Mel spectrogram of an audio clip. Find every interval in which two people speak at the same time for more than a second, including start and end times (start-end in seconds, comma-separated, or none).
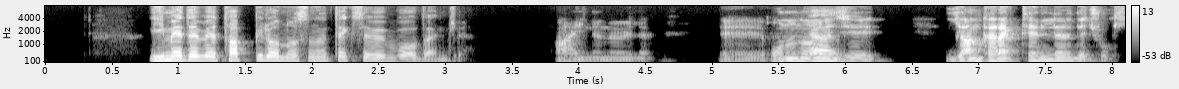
none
